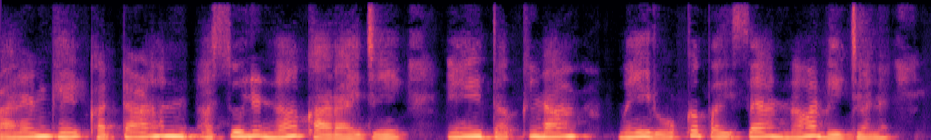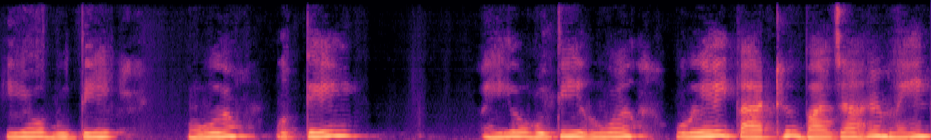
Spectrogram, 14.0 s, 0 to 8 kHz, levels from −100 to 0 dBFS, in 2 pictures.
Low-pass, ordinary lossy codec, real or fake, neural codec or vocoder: none; none; fake; codec, 16 kHz, 1 kbps, FreqCodec, larger model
